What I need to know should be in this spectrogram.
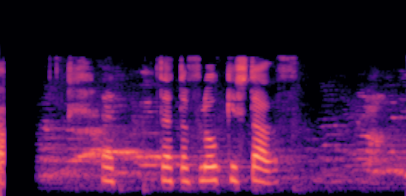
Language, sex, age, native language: Icelandic, female, 9, Icelandic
